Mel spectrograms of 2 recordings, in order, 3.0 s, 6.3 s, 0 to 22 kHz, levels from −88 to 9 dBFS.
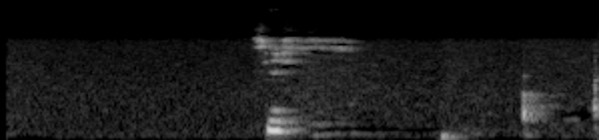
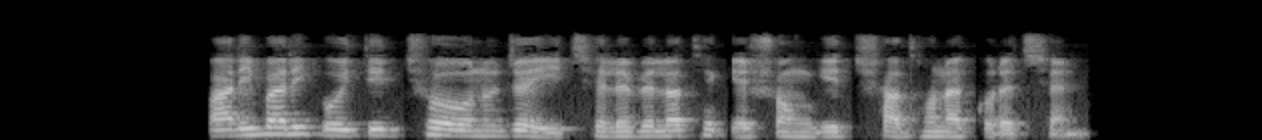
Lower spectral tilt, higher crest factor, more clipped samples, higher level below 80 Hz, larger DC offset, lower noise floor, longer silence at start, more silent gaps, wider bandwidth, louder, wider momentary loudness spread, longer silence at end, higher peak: about the same, -4 dB/octave vs -4.5 dB/octave; first, 24 dB vs 18 dB; neither; second, -74 dBFS vs -60 dBFS; neither; second, -63 dBFS vs -90 dBFS; first, 1.25 s vs 1.05 s; neither; second, 7.4 kHz vs 8.2 kHz; second, -23 LUFS vs -19 LUFS; first, 25 LU vs 6 LU; second, 0.35 s vs 0.85 s; about the same, -4 dBFS vs -2 dBFS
